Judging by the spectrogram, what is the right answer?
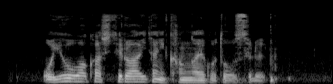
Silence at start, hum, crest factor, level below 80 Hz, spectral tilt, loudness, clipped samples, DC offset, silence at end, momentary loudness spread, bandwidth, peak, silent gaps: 0.45 s; none; 18 dB; -56 dBFS; -5 dB/octave; -25 LUFS; under 0.1%; under 0.1%; 0.55 s; 9 LU; 11.5 kHz; -8 dBFS; none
